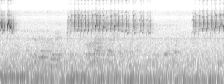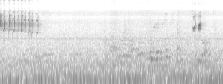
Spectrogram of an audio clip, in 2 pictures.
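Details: Javan fulvetta (Alcippe pyrrhoptera), locally wergan jawa or flamboyan, singing in the busy ngebren style: two dense, buzzy high rattling trills of about one and a half seconds each, plus a brief chirp at either end, over a low steady hum.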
